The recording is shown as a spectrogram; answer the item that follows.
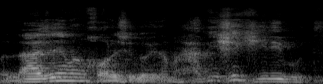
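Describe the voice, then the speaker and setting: A man's voice: medium pitch, creaky. Profane, rambling man in an echoey room. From Tehran, Iran. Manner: crude, profane, rambling and animated. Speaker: vlogger telling personal stories. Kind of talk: casual storytelling monologue. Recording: echoey room with faint ambient noise.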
